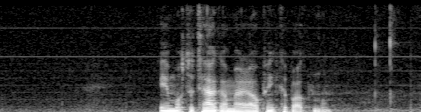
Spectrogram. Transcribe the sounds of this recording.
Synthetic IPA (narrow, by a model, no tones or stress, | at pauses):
eːmɔt̪ət̪ʰæːkamæːɹa̰ːwpʰɪŋkəpɑ̰d̪n̩ʊ̰n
